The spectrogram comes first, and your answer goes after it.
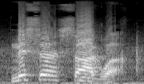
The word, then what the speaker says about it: Mississauga: Mississauga, is that correct, guys? Mississauga. That sounds how you pronounce it? Oh yeah, Mississauga.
